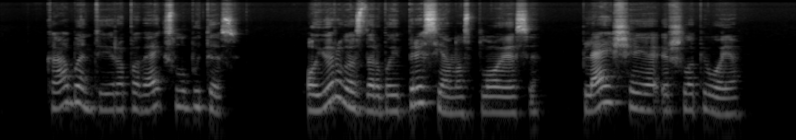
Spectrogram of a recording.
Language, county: Lithuanian, Tauragė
